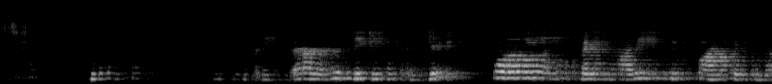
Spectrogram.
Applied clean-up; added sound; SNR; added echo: neural mask model DeepFilterNet 3.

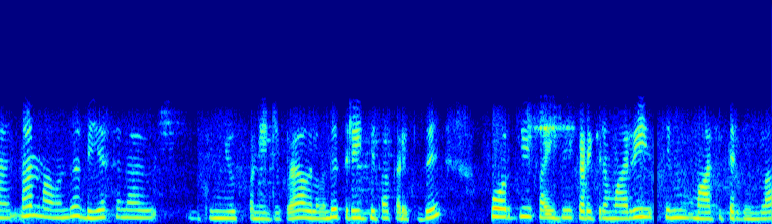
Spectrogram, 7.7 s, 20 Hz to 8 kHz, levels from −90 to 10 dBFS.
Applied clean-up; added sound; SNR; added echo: none; none; none; none.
